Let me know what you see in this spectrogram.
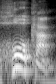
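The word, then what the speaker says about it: Håkan: excited um you know hakan or hawkan as he likes to as his name is pronounced properly hawkhan has made this massive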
